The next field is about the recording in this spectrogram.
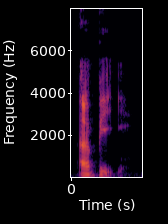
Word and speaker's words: abbé: Abbé, abbé, French pronunciation, abbé, abbess Noun.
